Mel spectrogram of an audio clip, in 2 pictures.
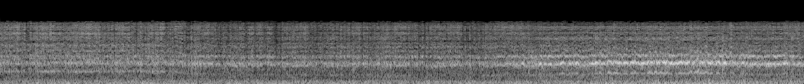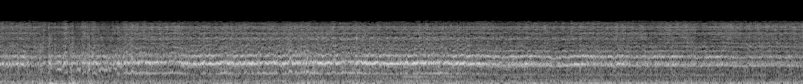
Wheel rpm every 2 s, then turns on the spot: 160, 120, 120, 110, 110, 120, 120, 110.
none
